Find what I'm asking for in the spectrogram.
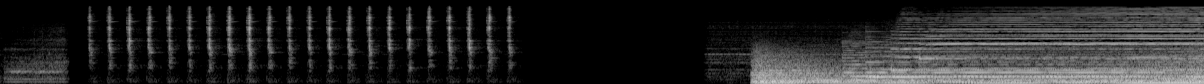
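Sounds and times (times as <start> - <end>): clock ticking fast: 0.9 - 5.3.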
